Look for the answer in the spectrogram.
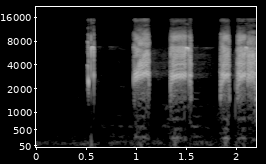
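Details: Black francolin call: a brief clipped opening note, then two long harsh rasping notes, then a short and a long buzzy note, all high and grating, over a completely silent background.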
